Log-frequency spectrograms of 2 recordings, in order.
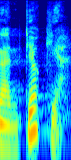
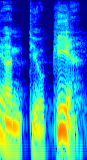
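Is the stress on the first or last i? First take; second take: first; last. First: The stress is on the first i. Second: The stress is on the last i.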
